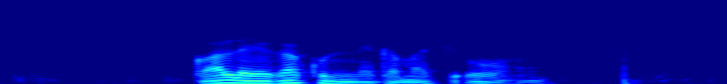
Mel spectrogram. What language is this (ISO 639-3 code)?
dav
